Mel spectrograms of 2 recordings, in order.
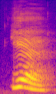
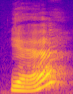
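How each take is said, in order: First: The pitch stays fairly level, with no emotion. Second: The pitch falls and then rises within the word. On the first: "So we say neutral" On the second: "a falling to rising intonation"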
